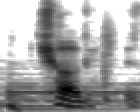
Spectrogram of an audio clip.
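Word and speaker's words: חוג: Circle, Hebrew word chug, that's how it's pronounced in English, meaning circle, horizon, vault, or compass shaped.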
